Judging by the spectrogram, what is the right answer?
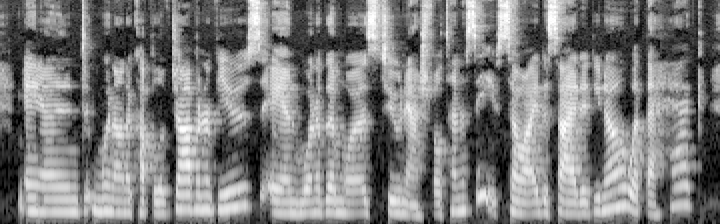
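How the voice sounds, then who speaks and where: On a very clean recording with a silent background, a woman with an American accent talks at a moderate pace in a normal speaking voice, with medium pitch, ordinary pitch variation and hardly any pauses. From Indiana. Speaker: art teacher. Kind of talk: interview conversation.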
